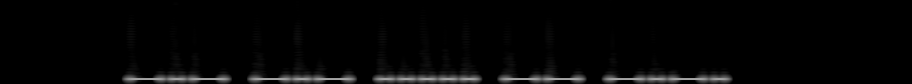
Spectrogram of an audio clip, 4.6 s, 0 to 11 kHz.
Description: Morse code, heard as a keyed tone, about 22 wpm, 700 Hz. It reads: KK5MC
